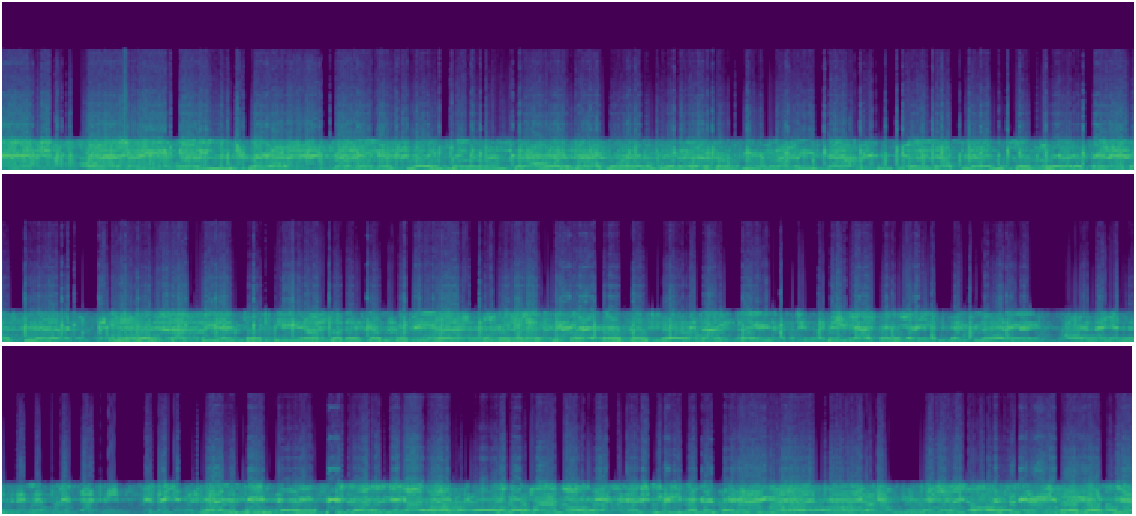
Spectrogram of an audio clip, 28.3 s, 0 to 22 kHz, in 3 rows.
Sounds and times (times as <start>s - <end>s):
Male speech, man speaking: 0.7s - 28.2s.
